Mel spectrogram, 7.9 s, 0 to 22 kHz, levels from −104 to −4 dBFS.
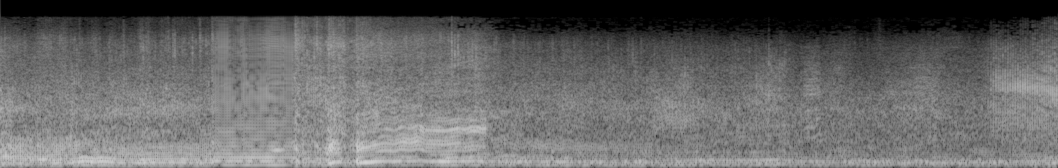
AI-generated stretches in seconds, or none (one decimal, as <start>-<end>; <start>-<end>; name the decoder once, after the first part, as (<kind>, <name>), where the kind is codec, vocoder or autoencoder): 1.6-2.2 (vocoder, BigVGAN v2)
